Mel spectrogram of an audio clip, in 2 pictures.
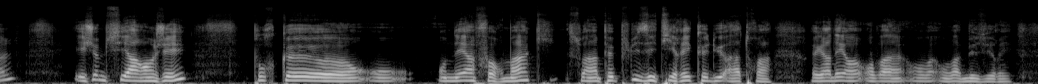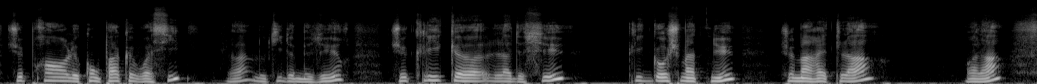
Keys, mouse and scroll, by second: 4.8 scroll up 2, 8.3-8.7 scroll up 2, 8.9 ctrl+scroll up 2, 9.8-10.2 ctrl+scroll up 4, 13.3 click, 16.8-20.2 drag.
